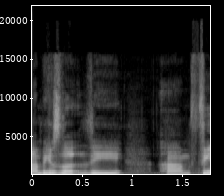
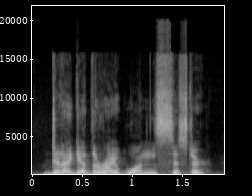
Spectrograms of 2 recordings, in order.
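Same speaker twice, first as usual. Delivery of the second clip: voiced as an orc. Narrator voicing an orc speaking to his sister, in a deep orc voice. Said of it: "in a deep tone".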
